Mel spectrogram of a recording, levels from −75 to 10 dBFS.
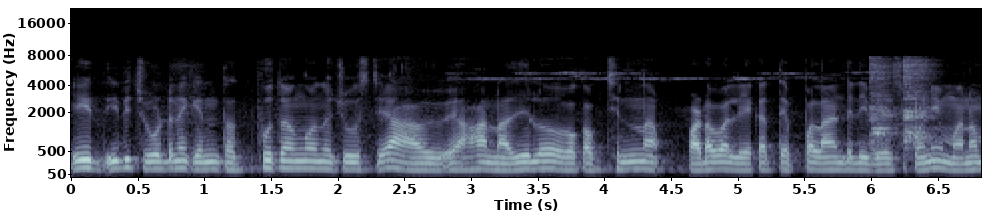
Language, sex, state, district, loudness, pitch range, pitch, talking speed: Telugu, male, Andhra Pradesh, Anantapur, -18 LUFS, 125-140 Hz, 130 Hz, 160 wpm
